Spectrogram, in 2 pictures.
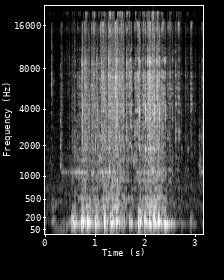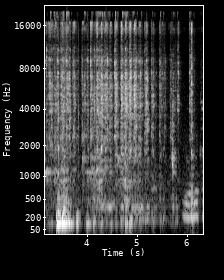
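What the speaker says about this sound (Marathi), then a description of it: "मी आता ह्याला इथून शिलाई मारून घेते खालच्या साईडून." A sewing machine stitching a blouse sleeve runs in bursts, loud and close, with rapid mechanical chatter that stops and restarts several times.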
